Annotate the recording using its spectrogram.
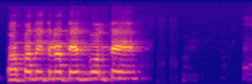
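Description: A middle-aged man talks calmly through a microphone on an online call.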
